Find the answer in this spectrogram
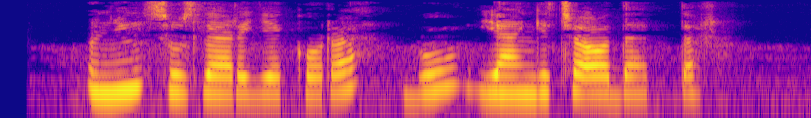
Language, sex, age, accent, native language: Uzbek, female, 18-24, Samarqand, Uzbek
